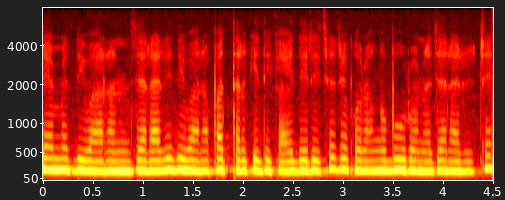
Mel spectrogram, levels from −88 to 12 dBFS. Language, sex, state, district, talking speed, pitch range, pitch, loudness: Rajasthani, female, Rajasthan, Nagaur, 255 wpm, 170-185 Hz, 175 Hz, -10 LUFS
